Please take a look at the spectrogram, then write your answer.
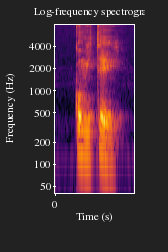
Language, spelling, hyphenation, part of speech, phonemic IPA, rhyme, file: Dutch, comité, co‧mi‧té, noun, /ˌkɔ.miˈteː/, -eː, Nl-comité.ogg
- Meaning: committee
